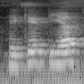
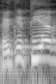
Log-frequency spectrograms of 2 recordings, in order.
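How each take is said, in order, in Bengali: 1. নামটি s ধ্বনি দিয়ে শেষ হয়। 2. নামটি r ধ্বনি দিয়ে শেষ হয়। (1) "দুটোই এস আছে" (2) "হেকেটিয়ার না টিয়াস"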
